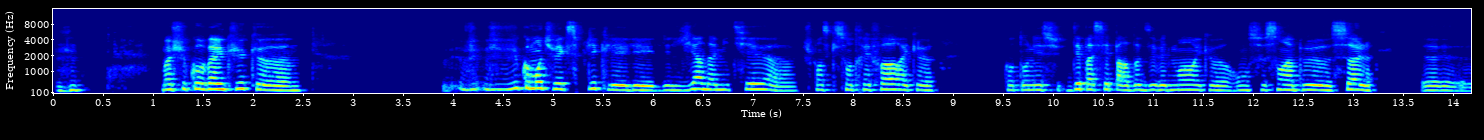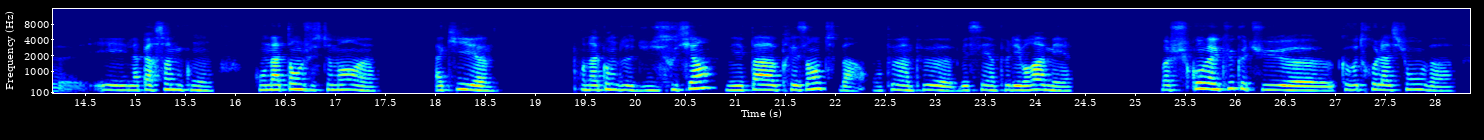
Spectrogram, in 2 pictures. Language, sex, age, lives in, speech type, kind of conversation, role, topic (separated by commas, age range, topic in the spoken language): French, female, 40-44, France, conversation, advice, advisor, Comment gérer un conflit avec un ami proche après un malentendu ?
